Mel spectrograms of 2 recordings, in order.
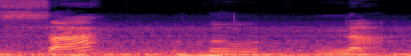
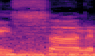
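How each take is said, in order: First: The 'a' and 'u' are separate vowel sounds. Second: The 'au' is one 'ah' vowel sound. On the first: The speaker calls it right. "S-A is sa, the U is u, and then na" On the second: The speaker calls it wrong. "the A U in a word makes it the ah sound"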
